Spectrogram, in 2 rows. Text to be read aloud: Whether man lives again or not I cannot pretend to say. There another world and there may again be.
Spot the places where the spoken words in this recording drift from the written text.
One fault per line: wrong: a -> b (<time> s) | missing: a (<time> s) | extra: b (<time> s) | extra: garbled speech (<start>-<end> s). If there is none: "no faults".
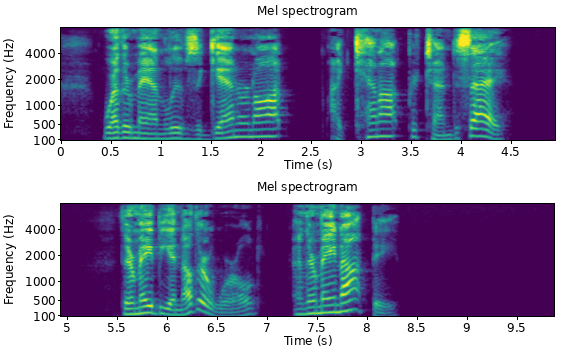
extra: may be (5.7 s)
wrong: again -> not (7.7 s)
